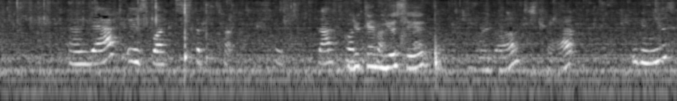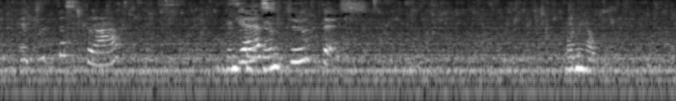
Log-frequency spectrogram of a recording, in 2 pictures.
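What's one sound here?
A girl talks calmly close by.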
